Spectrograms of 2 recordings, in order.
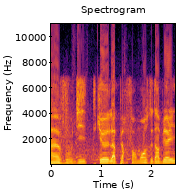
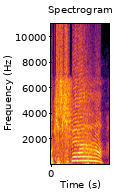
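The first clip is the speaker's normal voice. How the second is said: high stretched shout; shocked shout; 13 semitones higher, 4 dB louder, slower than usual. Real, not acted. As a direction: yell in disbelief. Shock at the move.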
